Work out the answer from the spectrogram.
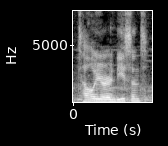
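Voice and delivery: usual speaking voice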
